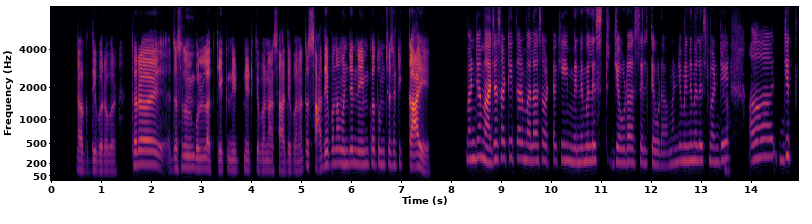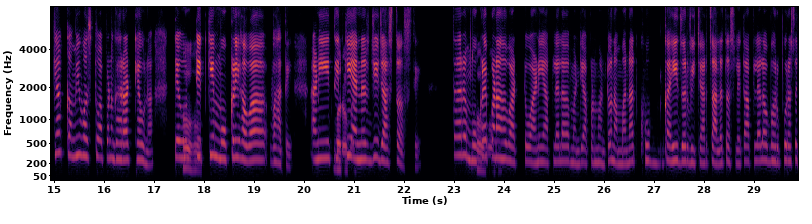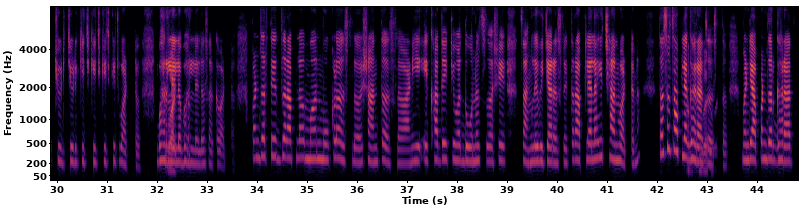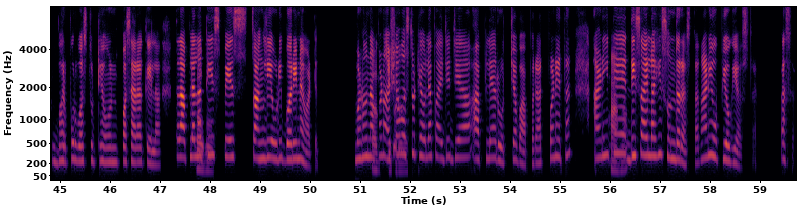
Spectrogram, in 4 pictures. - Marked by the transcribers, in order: in English: "मिनिमलिस्ट"; other background noise; in English: "मिनिमलिस्ट"; tapping; in English: "स्पेस"
- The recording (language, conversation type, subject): Marathi, podcast, घर सजावटीत साधेपणा आणि व्यक्तिमत्त्व यांचे संतुलन कसे साधावे?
